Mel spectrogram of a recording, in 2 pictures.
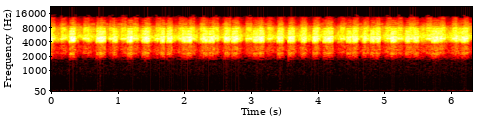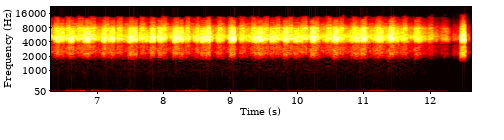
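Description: A cicada's loud, buzzing drone, steady and dense with a fast pulsing texture.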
